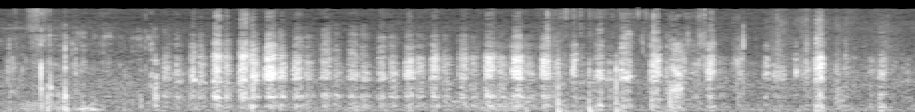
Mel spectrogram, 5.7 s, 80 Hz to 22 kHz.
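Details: Loud, quick panting from Danco the dog, glued to a person's leg on 05.08.2013: harsh airy puffs at roughly three per second in uneven bursts.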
